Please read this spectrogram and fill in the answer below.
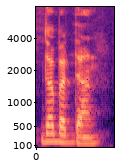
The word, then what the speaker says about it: dobar dan: Or do you roll the R? Dobar. – You don't roll the R. You say dobar dan.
